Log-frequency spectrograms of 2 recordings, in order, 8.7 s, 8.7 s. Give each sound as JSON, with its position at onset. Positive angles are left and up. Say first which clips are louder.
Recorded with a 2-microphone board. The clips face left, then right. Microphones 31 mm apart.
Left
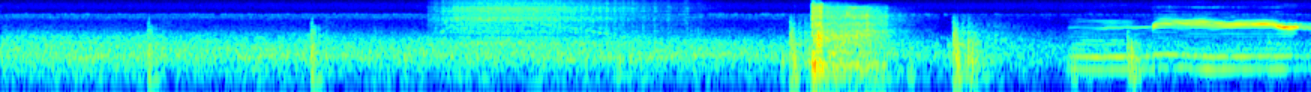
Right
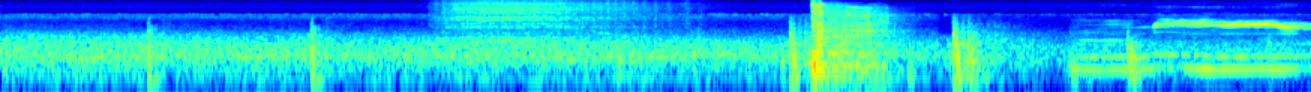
{"t": 2.8, "sound": "sawing", "louder": "left 3 dB", "side_deg": 60, "distance_m": 7.0}
{"t": 5.4, "sound": "an explosion", "louder": "left 3 dB", "side_deg": 40, "distance_m": 2.5}
{"t": 7.1, "sound": "singing", "louder": "left 2 dB", "side_deg": 70, "distance_m": 2.5}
